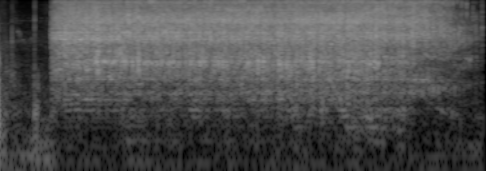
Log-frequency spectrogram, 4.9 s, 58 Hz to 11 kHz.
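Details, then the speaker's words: Removed water pump from a 2006 GMC Envoy spun by hand, no engine running: dry gritty rasp throughout from a worn-out bearing, being replaced along with the alternator. "and to show you how bad it is it's pretty bad well I'm glad I'm changing it out so just for good measure I suppose make any noise hear that I don't think it's supposed to do that"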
